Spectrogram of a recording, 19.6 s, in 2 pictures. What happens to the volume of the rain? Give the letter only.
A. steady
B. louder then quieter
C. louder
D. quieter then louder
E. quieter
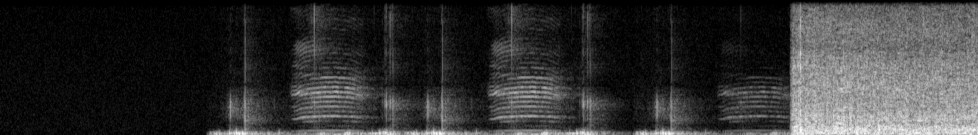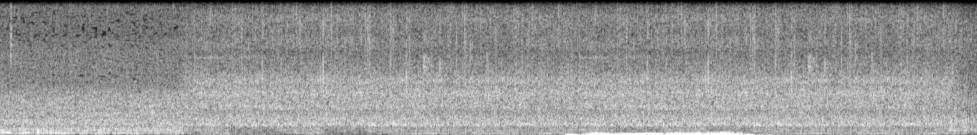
A.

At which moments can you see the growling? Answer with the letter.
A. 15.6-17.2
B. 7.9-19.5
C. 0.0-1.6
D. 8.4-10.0
A.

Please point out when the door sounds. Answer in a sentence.
The door can't be heard in this clip.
